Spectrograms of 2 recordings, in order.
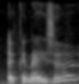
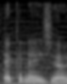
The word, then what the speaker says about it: echinacea: to the jug okay by the way it's pronounced echinacea i call it a chain i don't know what the hell i call it but it's echinacea okay so it's echinacea goldenseal that i added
